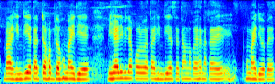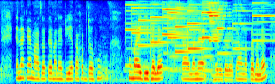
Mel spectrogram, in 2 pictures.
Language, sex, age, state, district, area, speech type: Assamese, female, 60+, Assam, Udalguri, rural, spontaneous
